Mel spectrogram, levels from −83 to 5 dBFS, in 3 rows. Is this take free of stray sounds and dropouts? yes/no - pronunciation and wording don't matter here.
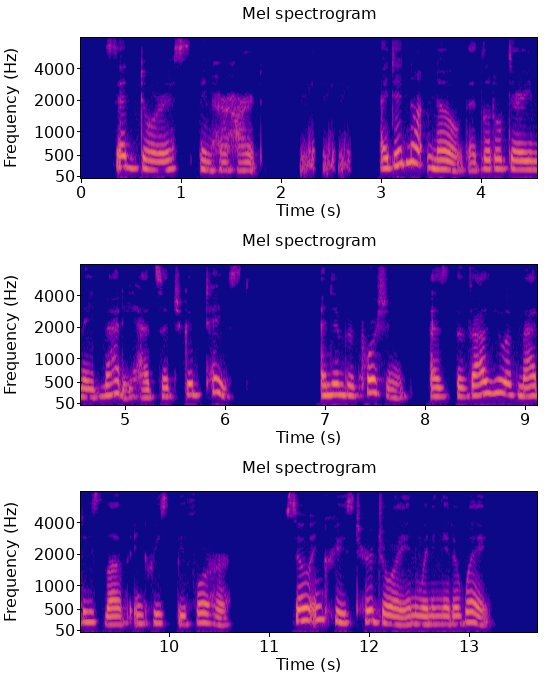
no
